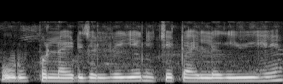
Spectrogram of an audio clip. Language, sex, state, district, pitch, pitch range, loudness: Hindi, male, Uttar Pradesh, Saharanpur, 155 Hz, 150-160 Hz, -13 LUFS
